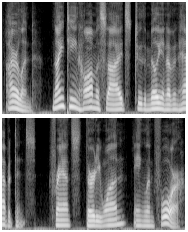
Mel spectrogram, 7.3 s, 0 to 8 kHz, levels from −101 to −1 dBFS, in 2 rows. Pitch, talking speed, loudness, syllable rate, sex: 145 Hz, 105 wpm, -17 LUFS, 4.4 syllables/s, male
